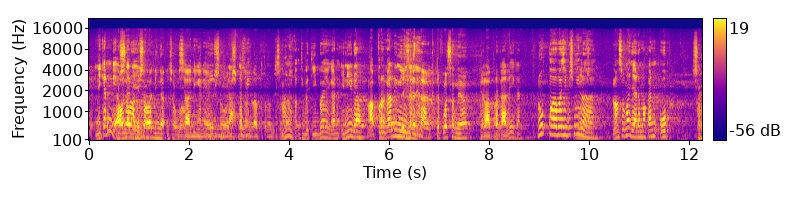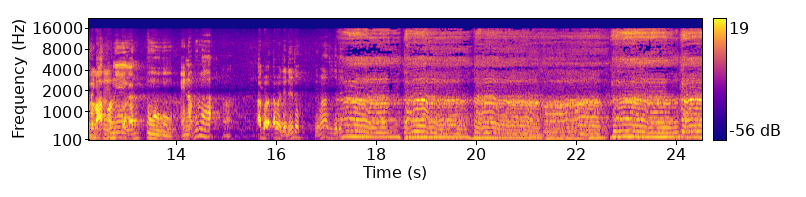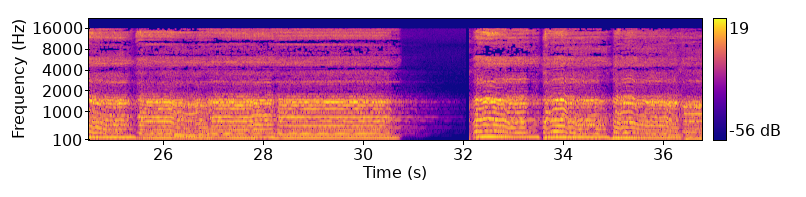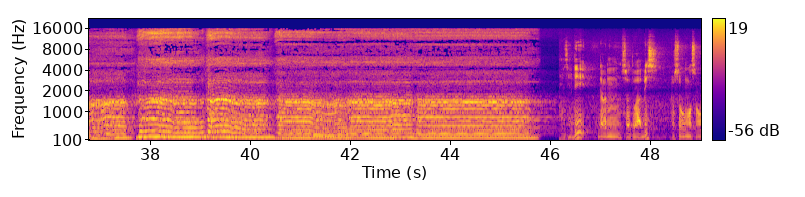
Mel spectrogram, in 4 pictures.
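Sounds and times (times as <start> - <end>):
chanted vocal melody: 0.0 - 4.6, 17.0 - 47.0.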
